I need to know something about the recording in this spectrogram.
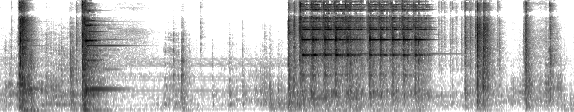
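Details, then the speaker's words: Grand Prix pinball machine after playfield rebuild: a few sharp clacks, then about two seconds of loud harsh rattling buzz, a mechanical noise of unknown source. "Got a loud noise there. Let's see if that noise goes away."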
